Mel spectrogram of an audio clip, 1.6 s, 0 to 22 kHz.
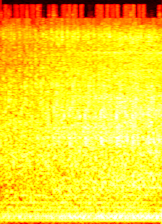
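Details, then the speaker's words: Nissan G35 idling outside during an AC recharge: steady idle with a fast, light ticking following engine speed, which the owner says is a lifter he plans to fix; lifter tick. "i know you hear that ticking sound it's the lifter don't worry i'm going to fix that soon"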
